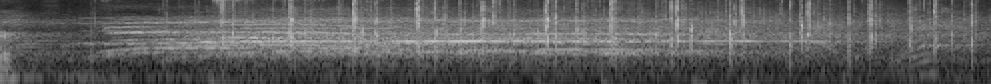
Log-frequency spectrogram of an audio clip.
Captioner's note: audience cheers and applauds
